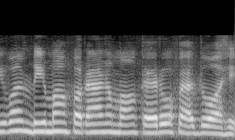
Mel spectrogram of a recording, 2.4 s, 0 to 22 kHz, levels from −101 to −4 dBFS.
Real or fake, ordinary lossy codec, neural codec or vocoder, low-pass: fake; none; codec, 16 kHz, 1 kbps, FunCodec, trained on Chinese and English, 50 frames a second; none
